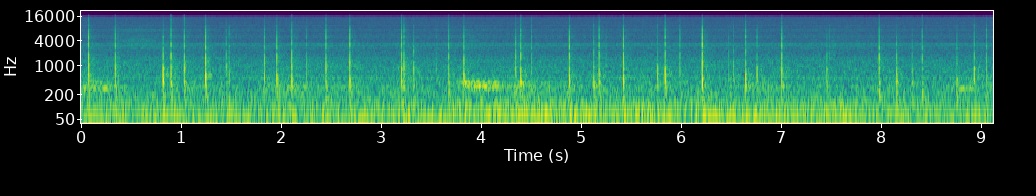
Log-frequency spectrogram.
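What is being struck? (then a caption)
Glossy plastic cosmetics bag. A small red polka-dot glossy plastic cosmetics bag, a hollow pouch held edge-on with its zipper showing, is tapped with the fingernails of one hand. A steady run of quick, crisp, bright clicks, each dying away almost instantly, sits over a quiet, low background rumble.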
